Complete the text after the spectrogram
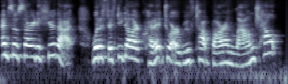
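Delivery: high, solicitous customer-service voice; apologetic hotel clerk. Acted. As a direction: apologise brightly, then lift into the offer. Clerk responds with an offer.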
